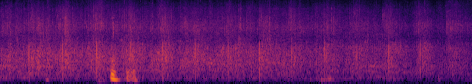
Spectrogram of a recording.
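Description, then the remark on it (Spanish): An audience applauds, a steady, dense patter of many hands clapping for several seconds at moderate loudness, with a brief voice breaking through early on. “No tienen que aplaudir si no quieren, pero esta es palabra de Dios.”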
